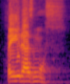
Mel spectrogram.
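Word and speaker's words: πειρασμός: está pero en griego la palabra griega se pronuncia hacia arriba lo tenemos beiras mos esa palabra en la palabra que quiere decir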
